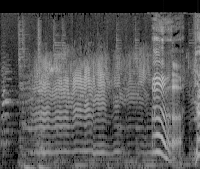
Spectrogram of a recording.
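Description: Cartoon buzzing of a fly, a steady buzz that wavers slightly in pitch. About three seconds in it gives way to a quick falling glide in pitch, then a short rise.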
